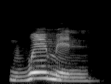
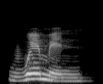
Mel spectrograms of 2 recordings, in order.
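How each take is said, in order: Both takes have the same delivery.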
